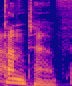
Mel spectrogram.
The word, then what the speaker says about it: Cyntaf: Cuntav. – Perfect. – That's the first on the podcast. – If Jordan wins... – Jordan will be cuntav. – Yes, I've said it for years. – Absolutely. And it's spelled C-Y-N-T-A-F, in case you were to want to write that down.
